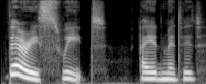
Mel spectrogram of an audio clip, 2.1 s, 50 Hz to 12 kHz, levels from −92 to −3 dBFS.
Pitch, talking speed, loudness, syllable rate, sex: 225 Hz, 115 wpm, -18 LUFS, 4.2 syllables/s, female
